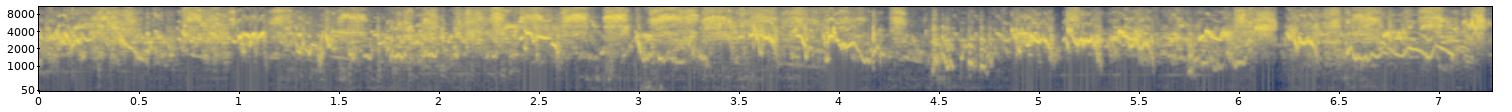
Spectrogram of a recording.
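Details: Happy budgerigars chirping during breeding season: a busy wall of shrill twittering and short squawky notes from many birds at once, steady and unbroken throughout.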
